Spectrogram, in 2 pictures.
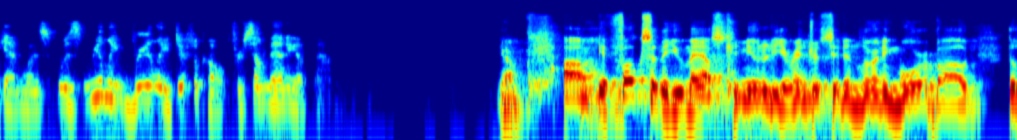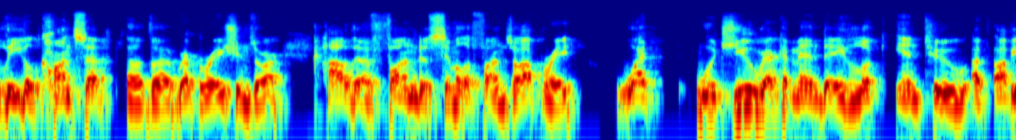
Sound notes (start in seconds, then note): none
